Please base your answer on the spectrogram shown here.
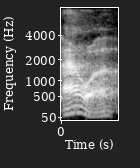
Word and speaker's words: hour: Well, hour, O-U-R, is a determiner, and hour, H-O-U-R, is a measurement of time. Exactly the same pronunciation, but different spellings and, of course, different meanings.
